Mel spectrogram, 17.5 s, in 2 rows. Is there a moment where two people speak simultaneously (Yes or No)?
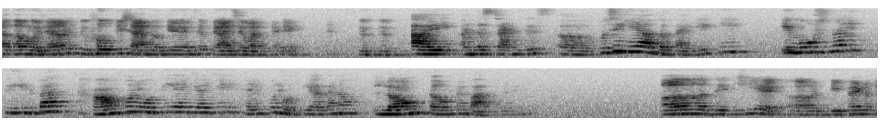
No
